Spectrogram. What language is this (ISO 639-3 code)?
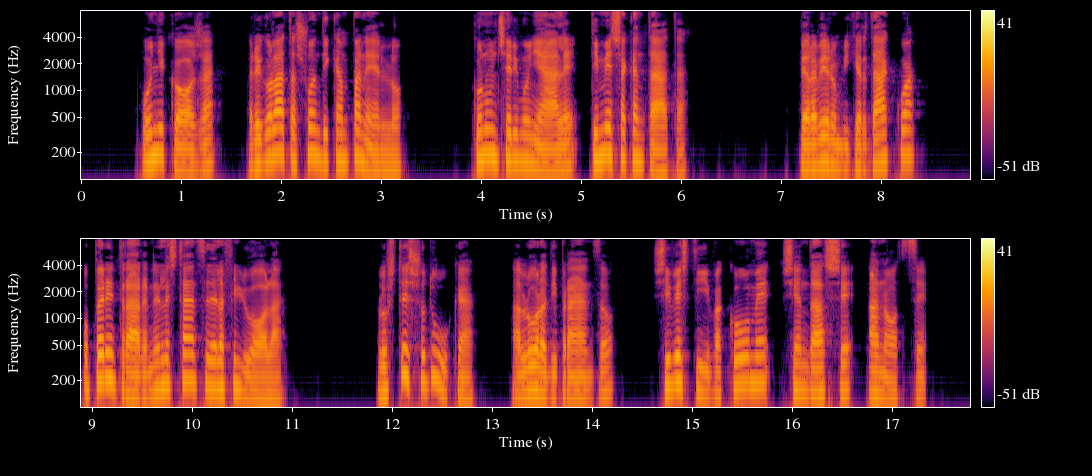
ita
